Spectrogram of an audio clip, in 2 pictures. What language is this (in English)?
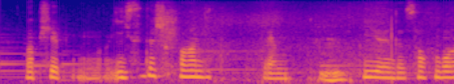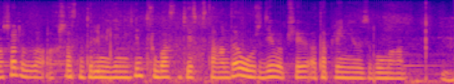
Kazakh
